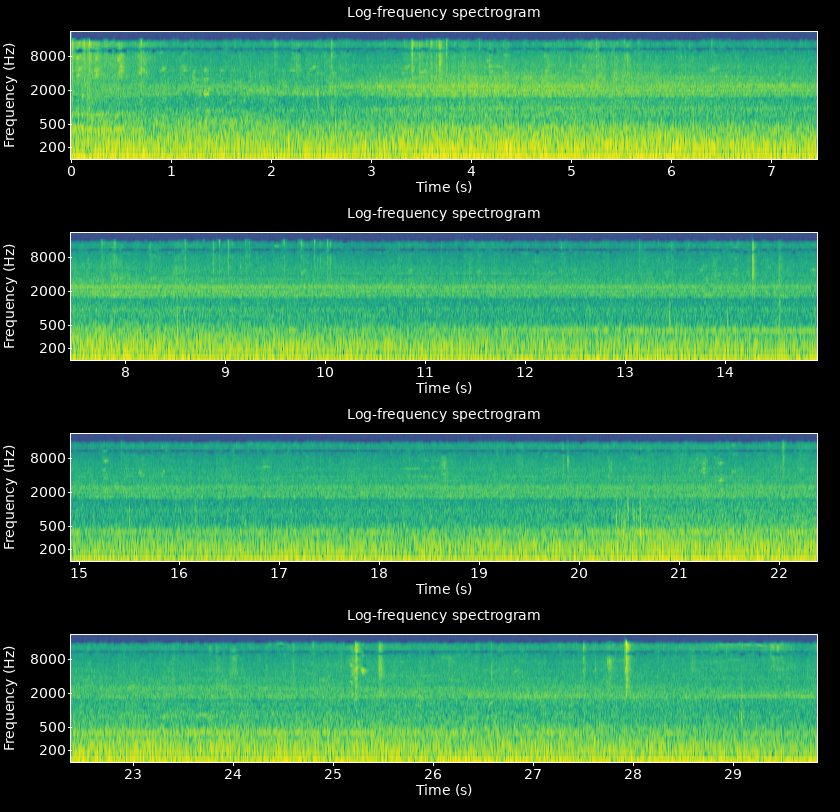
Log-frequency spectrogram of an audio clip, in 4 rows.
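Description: Cabin noise inside an Airbus A321 rolling along the ground after landing: a steady low rumble with a faint, steady hum over it.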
